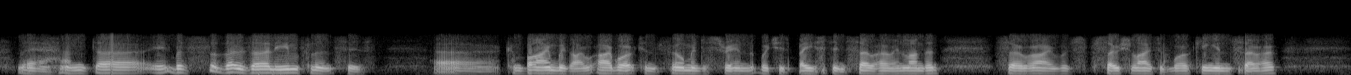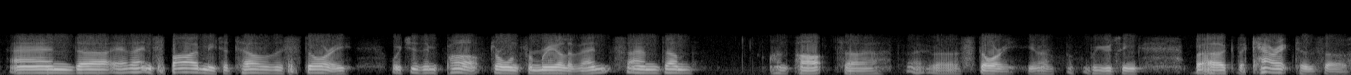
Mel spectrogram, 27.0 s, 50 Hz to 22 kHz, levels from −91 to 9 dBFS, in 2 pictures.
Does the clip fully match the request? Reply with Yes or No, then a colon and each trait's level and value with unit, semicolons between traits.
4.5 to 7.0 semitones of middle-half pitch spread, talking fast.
No: average, 5.2 semitones; average, 145 wpm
